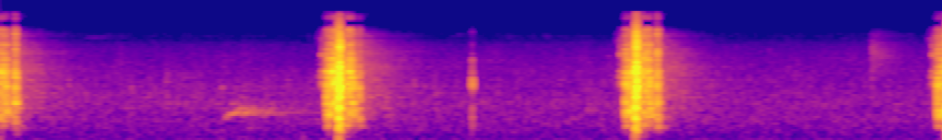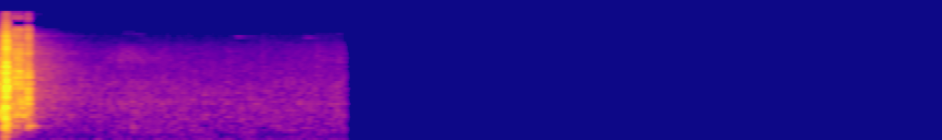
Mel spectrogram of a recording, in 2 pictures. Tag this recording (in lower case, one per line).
gunshot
